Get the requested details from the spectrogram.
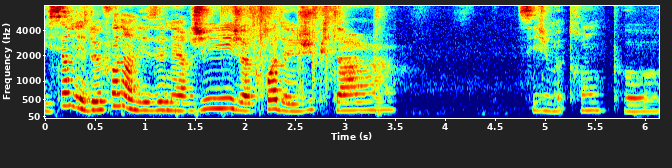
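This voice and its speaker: A woman speaks very slowly with a fairly high pitch. Her voice is somewhat breathy. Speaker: tarot card reader. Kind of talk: tarot reading monologue. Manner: halting, many hesitations.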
